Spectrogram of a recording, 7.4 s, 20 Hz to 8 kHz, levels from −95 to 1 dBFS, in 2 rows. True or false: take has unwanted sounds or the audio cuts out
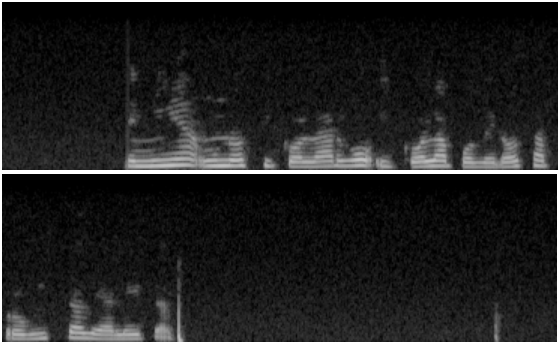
false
